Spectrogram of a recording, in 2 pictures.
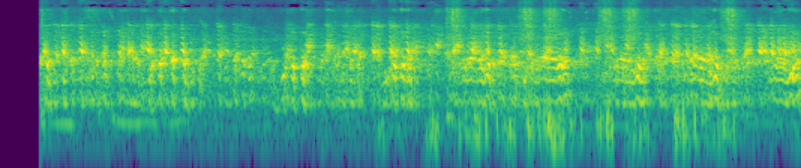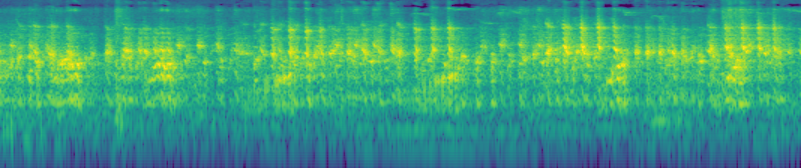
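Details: Frog chorus at Rainham Marshes: a dense, continuous wall of overlapping croaking and rattling calls, with some sharper bursts mixed in, possibly other marsh sounds, holding steady throughout.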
